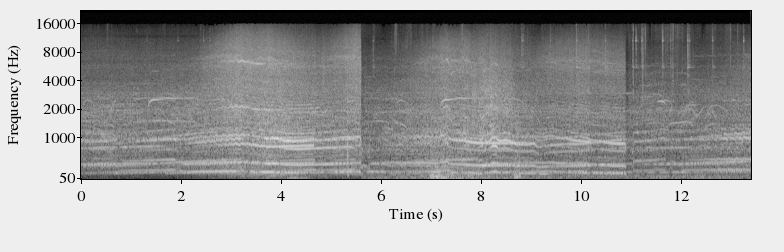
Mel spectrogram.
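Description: Racing car engines roar loudly and shift pitch as the cars speed past.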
